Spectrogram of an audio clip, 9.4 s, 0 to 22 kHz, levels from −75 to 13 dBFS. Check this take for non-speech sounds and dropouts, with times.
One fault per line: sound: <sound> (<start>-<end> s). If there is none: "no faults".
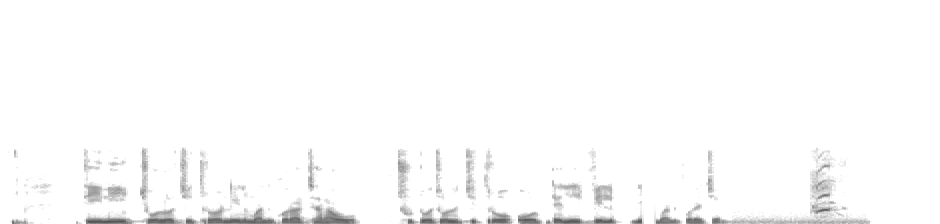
sound: dropout (6.4-6.6 s)
sound: squeak (8.1-8.5 s)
